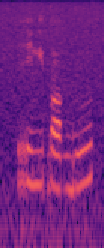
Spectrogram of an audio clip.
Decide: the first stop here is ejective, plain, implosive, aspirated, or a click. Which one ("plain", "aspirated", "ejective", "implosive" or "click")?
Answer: implosive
